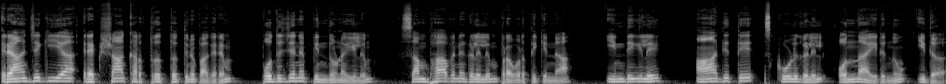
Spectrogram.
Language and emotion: Malayalam, neutral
